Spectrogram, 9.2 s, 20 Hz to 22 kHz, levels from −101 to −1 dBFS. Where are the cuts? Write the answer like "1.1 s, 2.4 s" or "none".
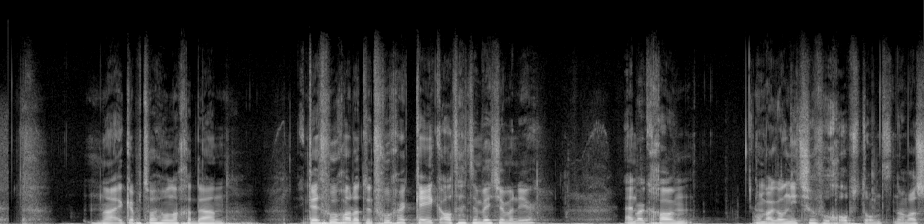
3.7 s, 6.4 s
